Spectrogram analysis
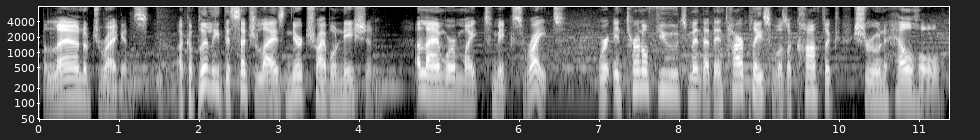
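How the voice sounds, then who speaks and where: A man's voice: on the high side, sing-song, a little slow, fairly bright tone, soft background music. A man narrating a first-person story from a script in a dry, sardonic manner. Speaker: audiobook narrator.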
